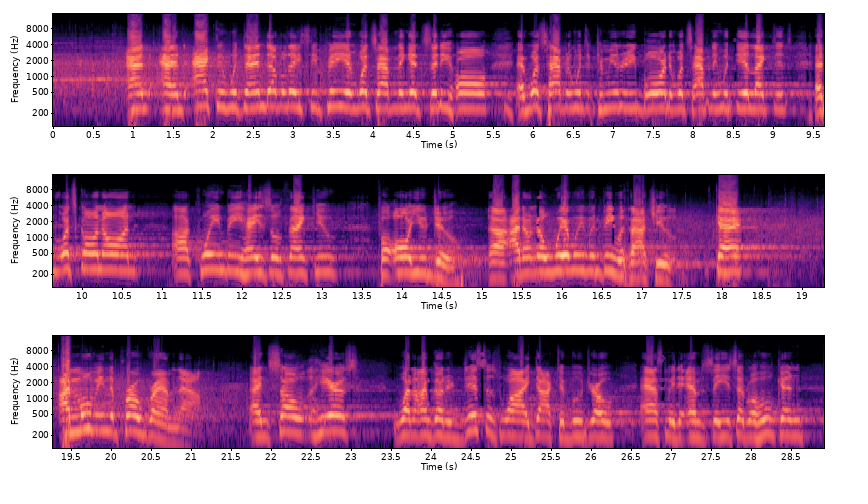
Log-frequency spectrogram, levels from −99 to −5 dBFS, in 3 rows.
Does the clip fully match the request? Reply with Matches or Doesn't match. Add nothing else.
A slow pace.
Doesn't match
